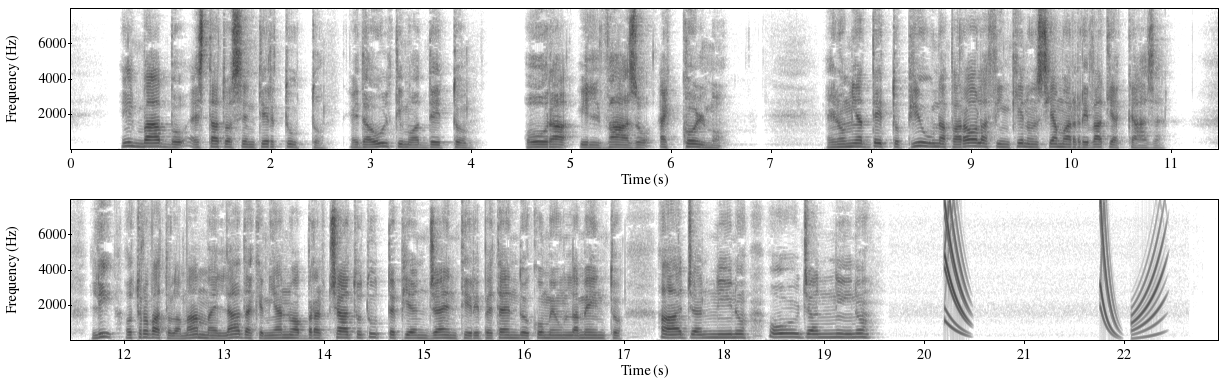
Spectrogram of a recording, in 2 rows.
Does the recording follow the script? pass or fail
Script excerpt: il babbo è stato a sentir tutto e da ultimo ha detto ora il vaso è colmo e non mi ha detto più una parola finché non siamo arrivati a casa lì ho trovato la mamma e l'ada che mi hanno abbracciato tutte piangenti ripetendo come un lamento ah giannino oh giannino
pass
